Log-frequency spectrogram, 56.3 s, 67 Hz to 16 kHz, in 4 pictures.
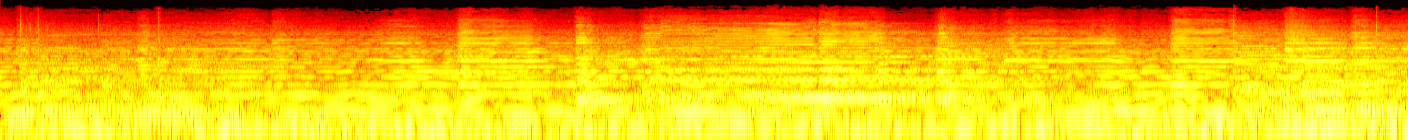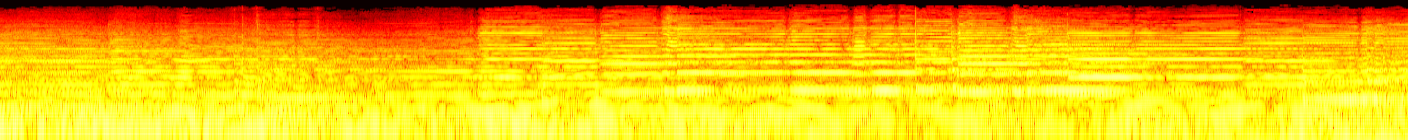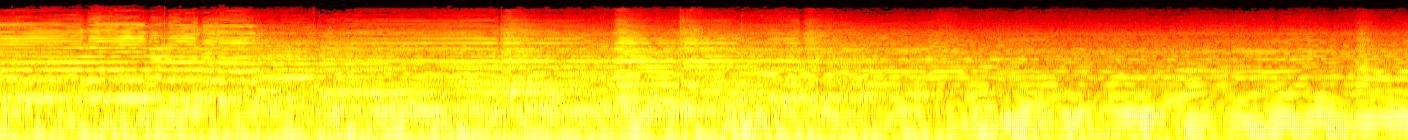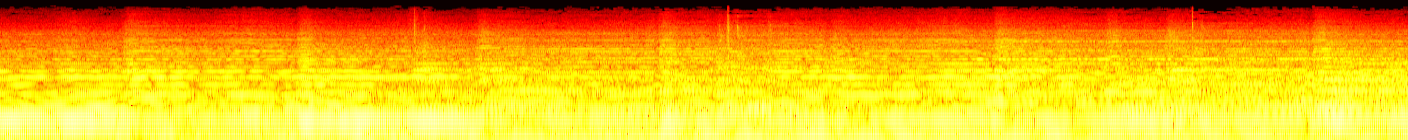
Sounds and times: Music: 0.0 - 56.3.

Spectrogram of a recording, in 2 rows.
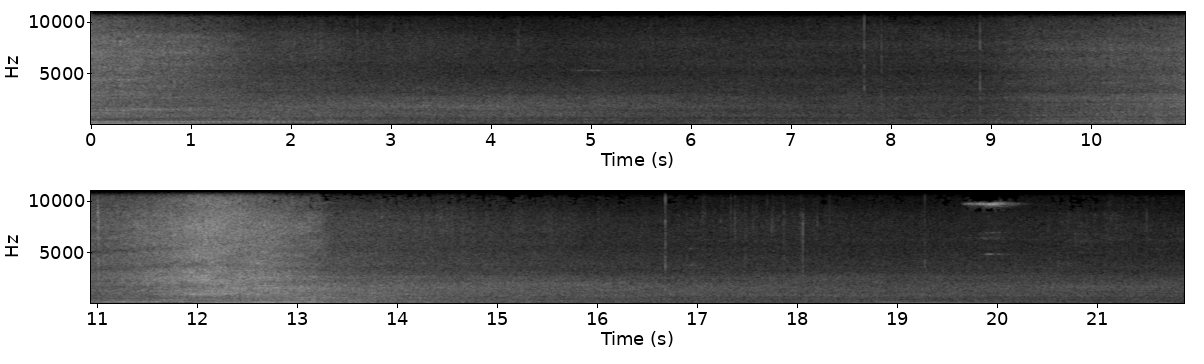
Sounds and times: Car passing by: 9.1 - 15.7.

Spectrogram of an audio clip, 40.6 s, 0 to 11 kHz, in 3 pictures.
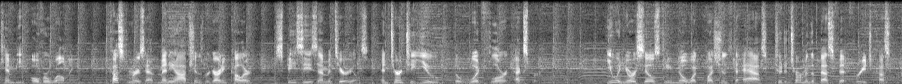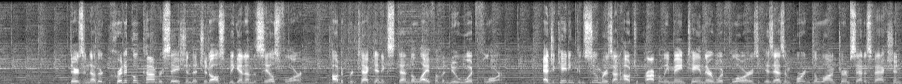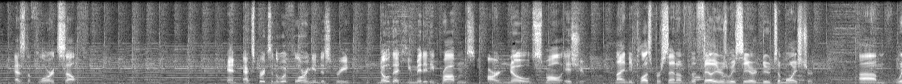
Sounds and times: Speech: 0.0 - 8.1, 9.1 - 13.4, 14.6 - 21.1, 21.7 - 28.3, 30.5 - 40.6
Music: 0.0 - 40.6.

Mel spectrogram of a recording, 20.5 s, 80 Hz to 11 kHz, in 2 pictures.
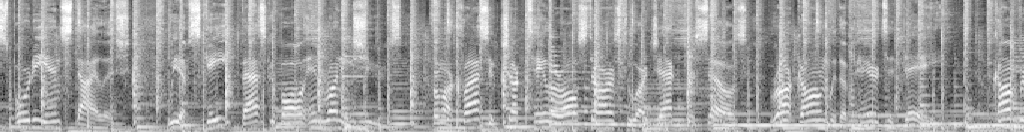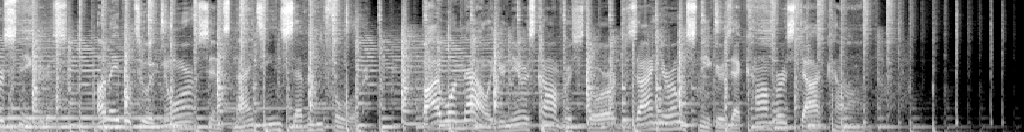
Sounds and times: Speech: 0.0 - 13.9, 14.5 - 19.0
Music: 0.0 - 20.4.

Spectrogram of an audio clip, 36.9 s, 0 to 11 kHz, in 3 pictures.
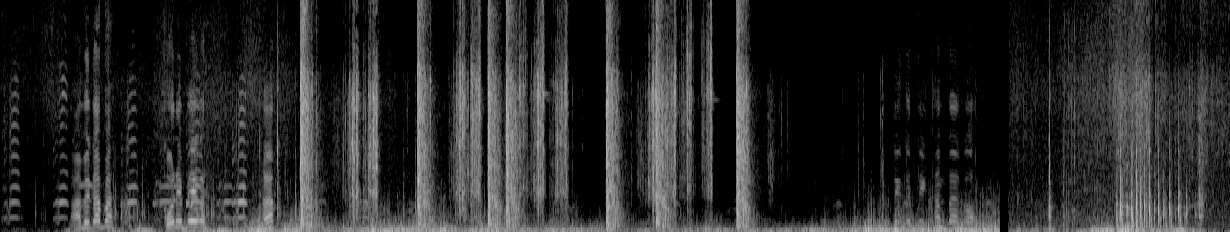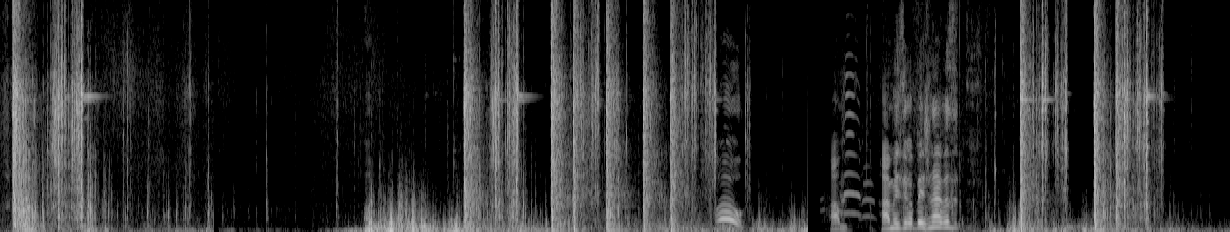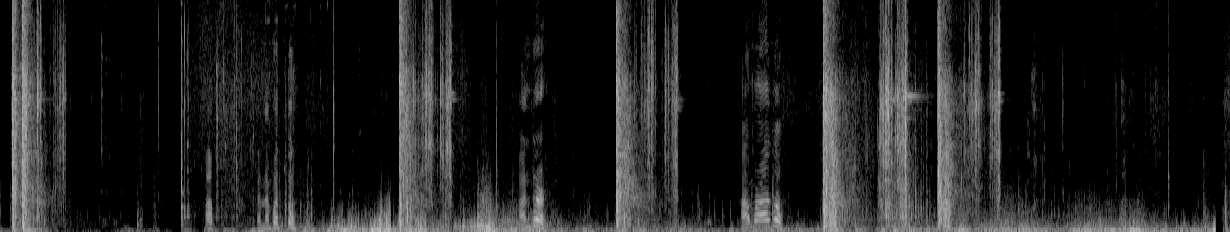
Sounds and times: Speech: 0.7 - 2.8, 8.9 - 9.8, 19.4 - 19.8, 20.6 - 22.0, 26.6 - 27.6, 29.8 - 30.1, 32.0 - 32.5
Gunshot, gunfire: 7.4 - 7.6, 32.8 - 33.2.

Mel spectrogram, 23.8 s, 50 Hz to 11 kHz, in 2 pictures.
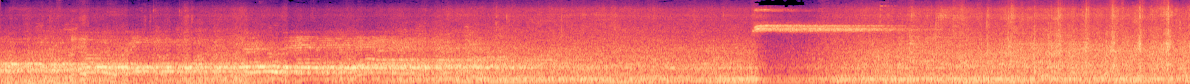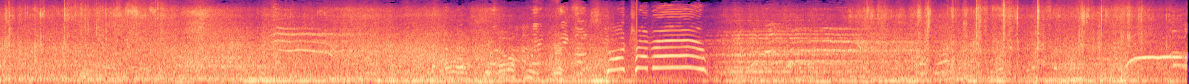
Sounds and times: Run: 8.4 - 13.7, 20.4 - 23.7.

